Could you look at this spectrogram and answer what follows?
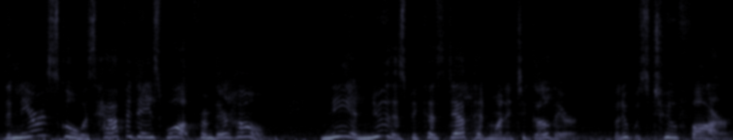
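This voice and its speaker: A woman teacher with a fairly high voice reads a story aloud to children. She is expressive and breaks into chatty, encouraging asides. There is clear noise on the recording. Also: normal speed, poor audio. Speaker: teacher reading aloud to students.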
